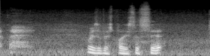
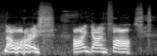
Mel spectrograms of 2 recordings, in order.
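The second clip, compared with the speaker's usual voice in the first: raised voice, called across the road; calling out; 6 semitones higher, 5 dB louder than usual. Real, not acted. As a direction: shout it over to someone nearby. Calling out to passing traffic.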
